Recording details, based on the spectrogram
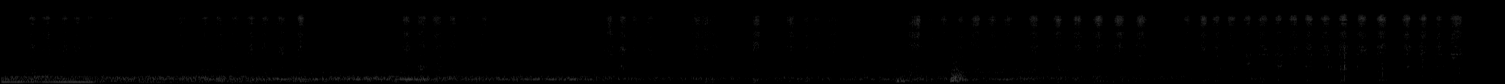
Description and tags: A pencil drawing on paper recorded from 6 inches. Some longer lines, mostly shorter shading
Pencil, Draw, Scratch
